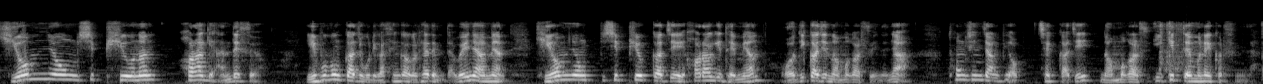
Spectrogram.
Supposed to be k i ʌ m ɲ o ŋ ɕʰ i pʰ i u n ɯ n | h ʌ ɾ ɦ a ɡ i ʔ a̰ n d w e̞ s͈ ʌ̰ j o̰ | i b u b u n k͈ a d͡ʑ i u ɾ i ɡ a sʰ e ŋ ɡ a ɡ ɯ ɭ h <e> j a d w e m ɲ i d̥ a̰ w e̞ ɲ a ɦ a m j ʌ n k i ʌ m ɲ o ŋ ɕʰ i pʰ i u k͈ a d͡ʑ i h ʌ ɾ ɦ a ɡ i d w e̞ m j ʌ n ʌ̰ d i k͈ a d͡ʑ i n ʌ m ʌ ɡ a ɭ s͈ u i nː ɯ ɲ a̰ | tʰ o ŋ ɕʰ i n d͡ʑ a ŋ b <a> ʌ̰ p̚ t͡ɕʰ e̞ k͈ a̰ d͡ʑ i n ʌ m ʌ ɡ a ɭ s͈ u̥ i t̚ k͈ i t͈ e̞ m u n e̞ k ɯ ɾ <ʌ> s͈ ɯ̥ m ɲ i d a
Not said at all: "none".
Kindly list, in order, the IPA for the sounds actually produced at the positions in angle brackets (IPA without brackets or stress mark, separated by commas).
e, i, ʌ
